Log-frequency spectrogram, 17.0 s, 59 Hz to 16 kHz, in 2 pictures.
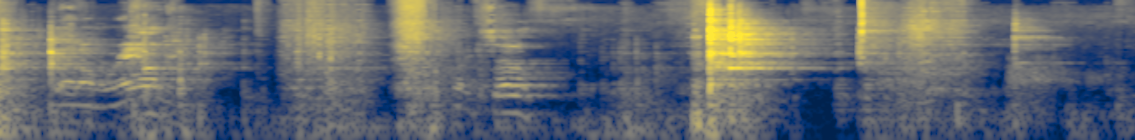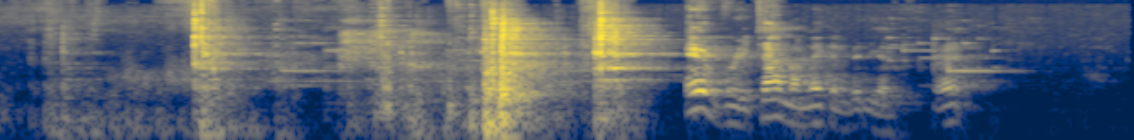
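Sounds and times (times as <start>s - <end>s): phone ringtone: 10.6s - 12.0s, 15.1s - 16.6s.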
